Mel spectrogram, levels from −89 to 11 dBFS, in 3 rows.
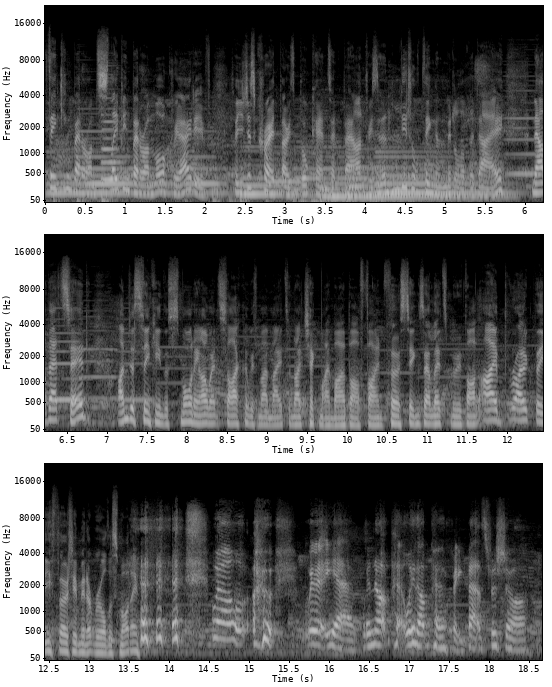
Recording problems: background music; loud; throughout; 3 dB below the speech
background chatter; noticeable; throughout; 4 voices, 15 dB below the speech

